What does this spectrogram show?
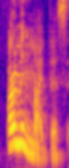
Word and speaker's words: Armin Meiwes: a year or two I was calling him Armen Muse instead of Armen Mus, which is how you actually pronounce it.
